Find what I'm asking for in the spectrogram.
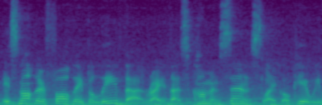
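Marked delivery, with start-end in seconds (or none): none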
